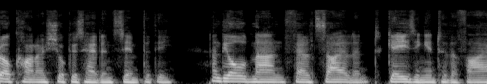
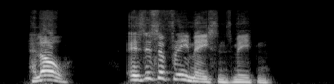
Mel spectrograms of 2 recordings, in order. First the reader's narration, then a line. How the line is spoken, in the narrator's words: Someone called out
